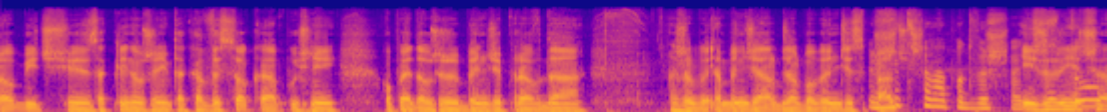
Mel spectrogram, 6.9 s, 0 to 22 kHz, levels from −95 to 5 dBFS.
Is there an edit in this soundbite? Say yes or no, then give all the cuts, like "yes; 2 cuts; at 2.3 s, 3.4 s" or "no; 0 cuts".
yes; 5 cuts; at 1.1 s, 2.7 s, 4.4 s, 4.9 s, 5.6 s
